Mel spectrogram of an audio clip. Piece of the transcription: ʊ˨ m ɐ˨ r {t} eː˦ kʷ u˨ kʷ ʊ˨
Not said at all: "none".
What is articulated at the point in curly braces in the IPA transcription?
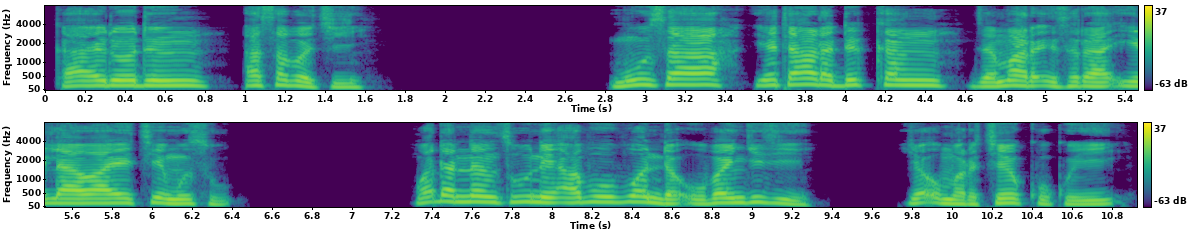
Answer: t͡ʃ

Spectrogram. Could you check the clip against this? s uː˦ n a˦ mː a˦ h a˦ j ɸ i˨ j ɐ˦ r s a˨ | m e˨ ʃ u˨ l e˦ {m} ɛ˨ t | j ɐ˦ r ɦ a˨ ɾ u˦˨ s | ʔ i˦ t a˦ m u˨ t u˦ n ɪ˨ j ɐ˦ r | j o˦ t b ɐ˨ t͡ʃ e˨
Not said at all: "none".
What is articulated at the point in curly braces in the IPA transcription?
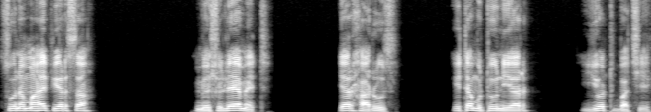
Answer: m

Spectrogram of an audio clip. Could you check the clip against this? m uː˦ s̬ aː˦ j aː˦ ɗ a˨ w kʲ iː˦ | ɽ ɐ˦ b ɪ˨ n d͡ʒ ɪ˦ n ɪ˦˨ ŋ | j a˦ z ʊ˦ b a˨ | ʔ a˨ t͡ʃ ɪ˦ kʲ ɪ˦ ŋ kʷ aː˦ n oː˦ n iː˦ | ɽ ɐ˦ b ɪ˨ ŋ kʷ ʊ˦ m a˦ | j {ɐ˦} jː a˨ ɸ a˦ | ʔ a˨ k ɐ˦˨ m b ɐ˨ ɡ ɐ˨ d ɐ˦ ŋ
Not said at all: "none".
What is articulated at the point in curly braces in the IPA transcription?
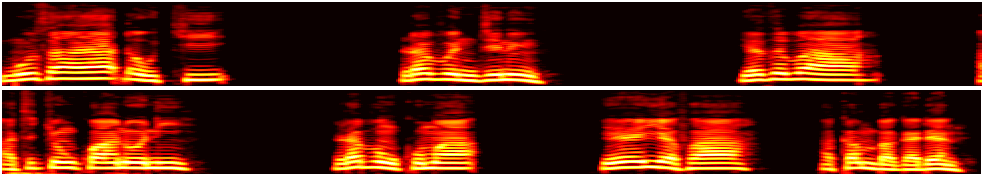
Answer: a˦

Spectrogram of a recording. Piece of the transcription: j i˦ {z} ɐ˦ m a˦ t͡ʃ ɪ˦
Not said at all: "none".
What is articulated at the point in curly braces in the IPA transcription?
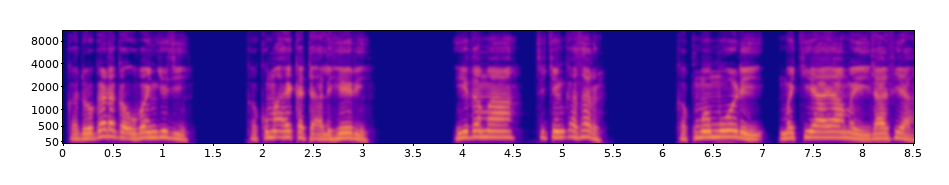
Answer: z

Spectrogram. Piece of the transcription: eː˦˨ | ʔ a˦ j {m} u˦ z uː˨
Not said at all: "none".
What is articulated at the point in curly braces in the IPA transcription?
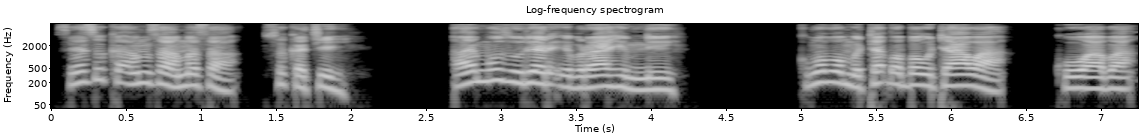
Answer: m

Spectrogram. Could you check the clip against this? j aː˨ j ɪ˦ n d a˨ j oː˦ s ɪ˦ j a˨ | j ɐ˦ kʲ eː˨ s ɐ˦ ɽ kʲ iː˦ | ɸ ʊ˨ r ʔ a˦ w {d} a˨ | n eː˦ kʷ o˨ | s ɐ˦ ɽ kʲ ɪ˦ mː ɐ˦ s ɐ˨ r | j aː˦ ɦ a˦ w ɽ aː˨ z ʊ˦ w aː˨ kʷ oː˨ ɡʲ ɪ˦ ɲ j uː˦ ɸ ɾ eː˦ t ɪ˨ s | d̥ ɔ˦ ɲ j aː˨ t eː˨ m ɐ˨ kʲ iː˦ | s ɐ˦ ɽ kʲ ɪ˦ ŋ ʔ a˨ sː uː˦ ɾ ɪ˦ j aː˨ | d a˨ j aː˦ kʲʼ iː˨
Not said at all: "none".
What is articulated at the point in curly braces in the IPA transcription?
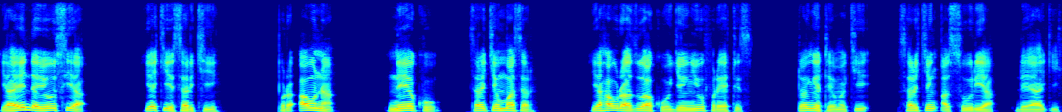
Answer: n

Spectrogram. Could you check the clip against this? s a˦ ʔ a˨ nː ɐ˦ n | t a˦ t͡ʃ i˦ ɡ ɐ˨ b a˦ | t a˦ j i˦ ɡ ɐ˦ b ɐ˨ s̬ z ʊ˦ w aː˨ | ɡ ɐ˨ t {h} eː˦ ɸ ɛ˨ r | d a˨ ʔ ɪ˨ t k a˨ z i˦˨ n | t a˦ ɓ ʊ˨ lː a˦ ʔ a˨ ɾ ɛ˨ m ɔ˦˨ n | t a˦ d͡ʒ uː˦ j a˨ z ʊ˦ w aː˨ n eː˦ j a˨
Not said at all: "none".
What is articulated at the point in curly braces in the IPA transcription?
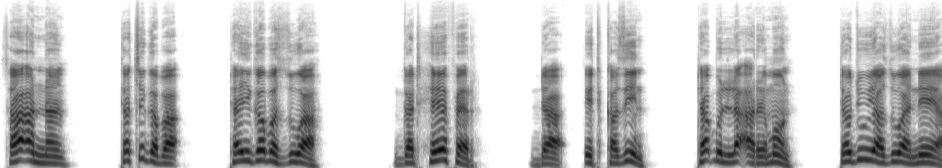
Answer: h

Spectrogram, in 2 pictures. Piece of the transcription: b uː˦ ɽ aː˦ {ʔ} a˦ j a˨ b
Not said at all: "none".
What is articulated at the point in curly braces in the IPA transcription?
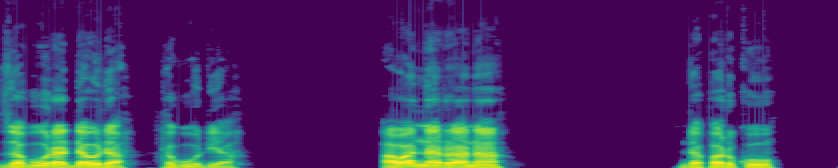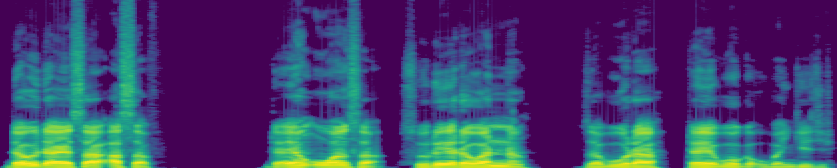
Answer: t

